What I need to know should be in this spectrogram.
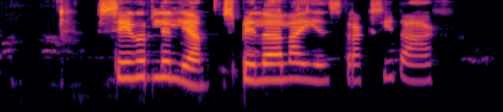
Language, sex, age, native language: Icelandic, female, 20-29, Icelandic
